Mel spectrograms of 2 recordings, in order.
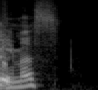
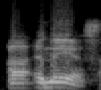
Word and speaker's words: Emmaus: Is it Emus? – Emmaus. Emmaus. The Road to Emmaus.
